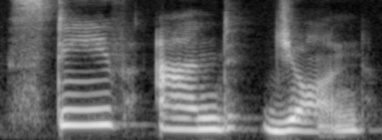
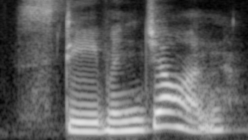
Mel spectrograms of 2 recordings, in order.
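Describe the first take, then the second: First: Said slowly, and is full with a clear d. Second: Said quickly, and shrinks to a weak un. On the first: "slowly with the strong form" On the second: "quickly with the weak form"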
